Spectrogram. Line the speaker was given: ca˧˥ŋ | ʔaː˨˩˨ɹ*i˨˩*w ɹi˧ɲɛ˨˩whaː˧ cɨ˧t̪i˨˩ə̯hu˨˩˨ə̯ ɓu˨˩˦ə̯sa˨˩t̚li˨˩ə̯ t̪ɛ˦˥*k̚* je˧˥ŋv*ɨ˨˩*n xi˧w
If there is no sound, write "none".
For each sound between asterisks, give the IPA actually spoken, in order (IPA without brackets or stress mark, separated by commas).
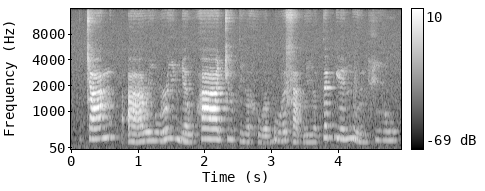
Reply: i˨˩, k̚, ɨ˨˩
